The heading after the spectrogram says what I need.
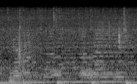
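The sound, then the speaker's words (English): Hot and spicy sausage meat, left whole to crumble as it cooks, sizzling in a frying pan: a steady, even crackle and hiss that runs throughout, with no voices. “you notice that it's starting to sizzle a bit”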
